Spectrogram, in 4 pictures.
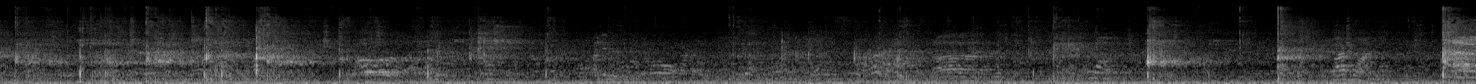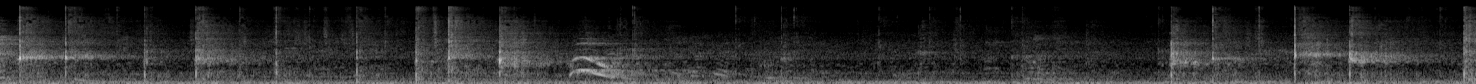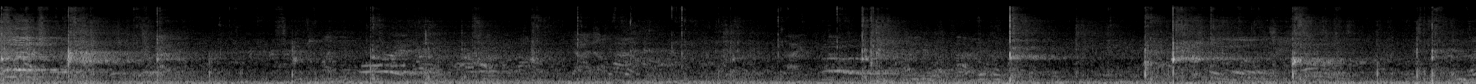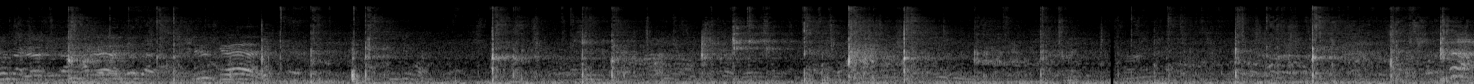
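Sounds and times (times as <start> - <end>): ball bouncing on hard court: 0.1 - 5.6, 11.4 - 13.6, 14.4 - 20.2, 49.1 - 59.0
players' voices: 0.2 - 59.0.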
